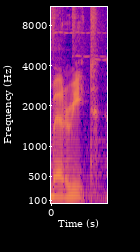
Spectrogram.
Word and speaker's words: Mareridt: called Merit, which is spelled M-A-R-E-R-I-D-T.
